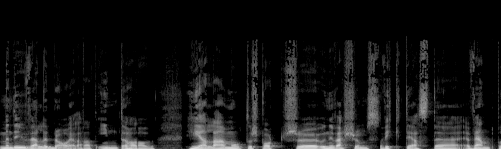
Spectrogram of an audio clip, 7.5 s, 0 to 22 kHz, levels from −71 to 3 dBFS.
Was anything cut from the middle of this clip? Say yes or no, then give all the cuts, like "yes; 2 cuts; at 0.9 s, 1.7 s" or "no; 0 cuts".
yes; 4 cuts; at 1.2 s, 2.1 s, 2.7 s, 5.7 s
